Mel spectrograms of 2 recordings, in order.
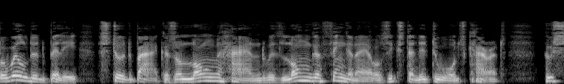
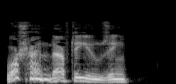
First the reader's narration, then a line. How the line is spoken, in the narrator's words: she said, in an offhand voice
